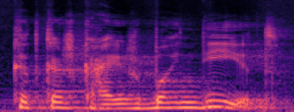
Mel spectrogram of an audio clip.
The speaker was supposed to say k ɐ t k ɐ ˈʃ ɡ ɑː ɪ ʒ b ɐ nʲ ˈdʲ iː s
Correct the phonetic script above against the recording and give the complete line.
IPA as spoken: k ɐ t k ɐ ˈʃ k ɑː ɪ ʒ b ɐ nʲ ˈdʲ iː t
